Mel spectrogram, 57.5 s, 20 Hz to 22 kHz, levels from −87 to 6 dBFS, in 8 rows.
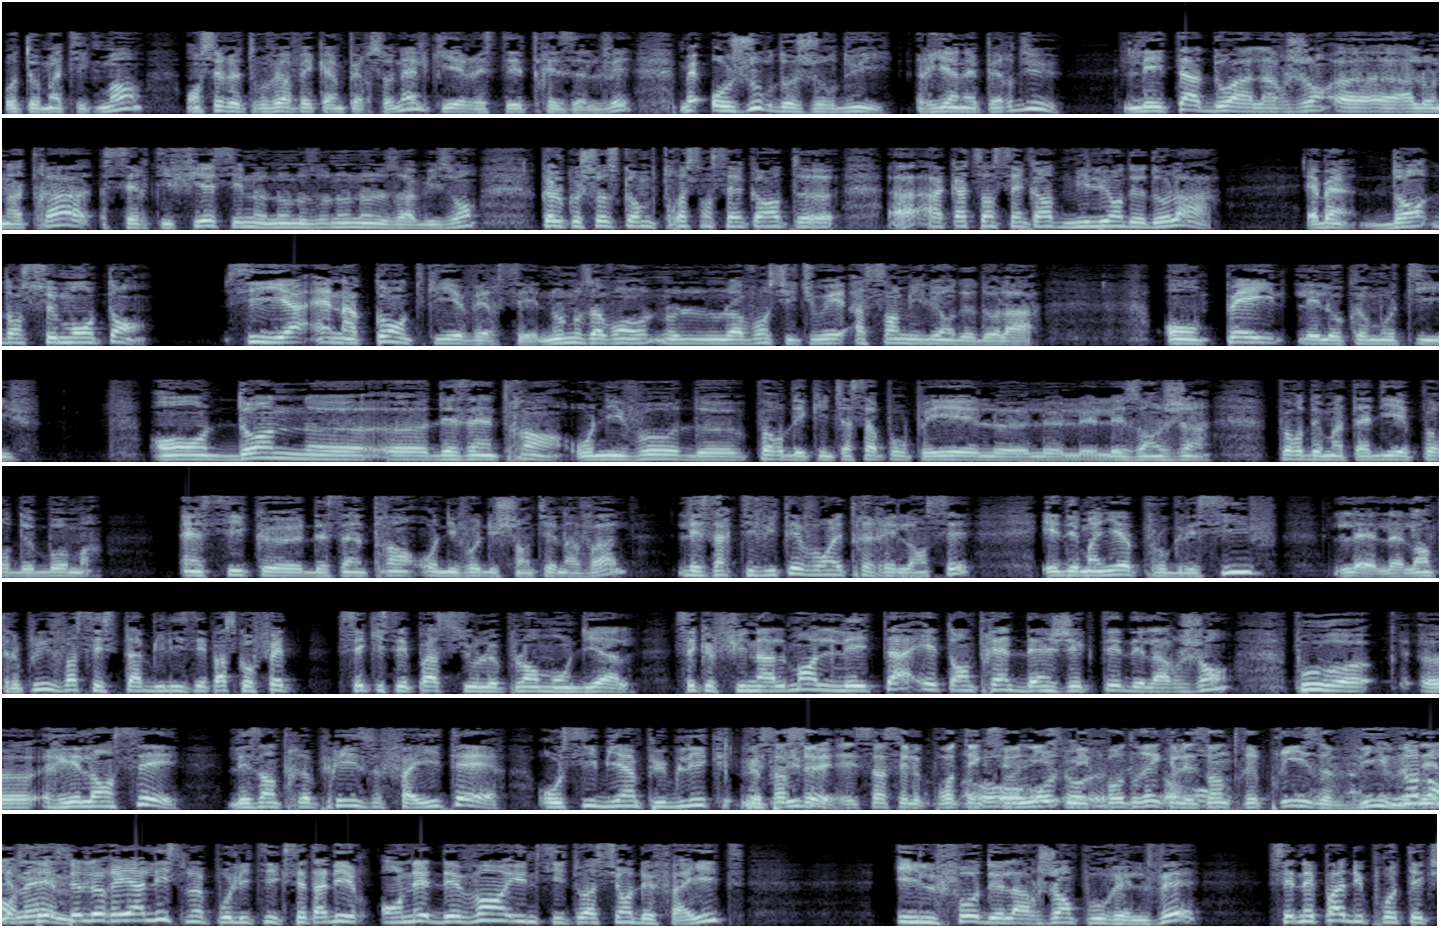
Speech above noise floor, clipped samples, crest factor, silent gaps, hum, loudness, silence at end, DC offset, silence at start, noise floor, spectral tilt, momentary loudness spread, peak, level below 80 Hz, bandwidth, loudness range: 44 dB; under 0.1%; 16 dB; none; none; -16 LUFS; 0 s; under 0.1%; 0 s; -60 dBFS; -4 dB/octave; 7 LU; 0 dBFS; -52 dBFS; 7.6 kHz; 5 LU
